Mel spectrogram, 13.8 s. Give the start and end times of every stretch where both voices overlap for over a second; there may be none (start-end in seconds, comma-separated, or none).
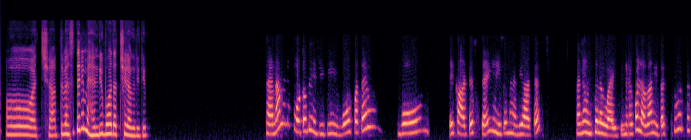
none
